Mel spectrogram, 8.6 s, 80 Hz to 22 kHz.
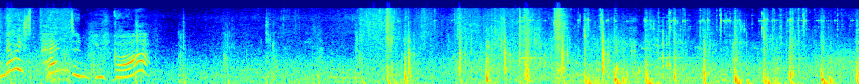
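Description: Hooves of Roach, Geralt's horse in The Witcher 3, clip-clopping in an irregular walking rhythm, fairly close and soft, after a brief voice at the start.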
